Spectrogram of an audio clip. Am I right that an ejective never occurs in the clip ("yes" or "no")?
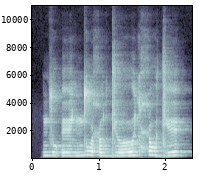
yes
